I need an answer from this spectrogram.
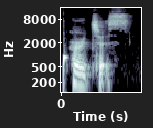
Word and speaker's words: purchase: purchase. purchase라고 하지 않고 purchase로 발음합니다. 한 번 더 purchase.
